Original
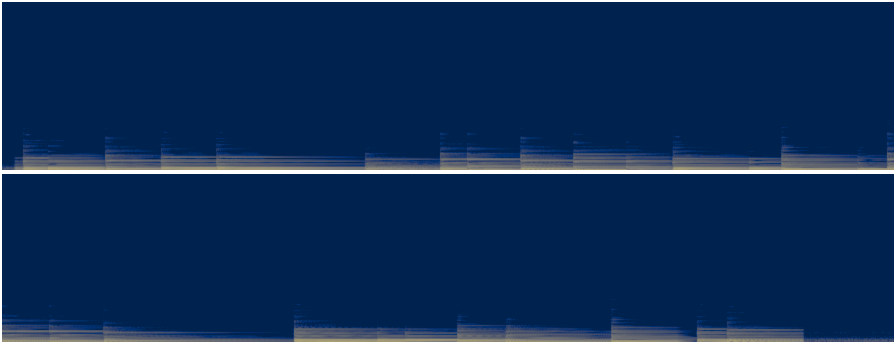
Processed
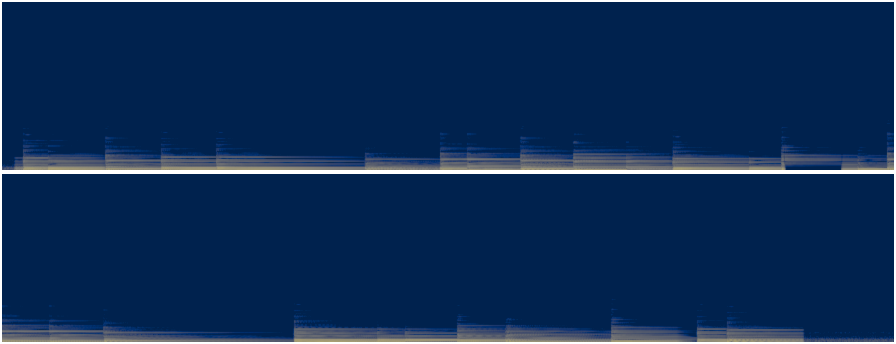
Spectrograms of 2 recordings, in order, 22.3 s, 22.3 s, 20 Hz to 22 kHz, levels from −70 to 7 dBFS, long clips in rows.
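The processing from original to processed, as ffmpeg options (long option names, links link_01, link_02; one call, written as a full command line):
ffmpeg -i in.wav -filter_complex "[0:a]asplit=3[link_01][link_02][link_03];[link_01]afade=type=out:start_time=9.77:duration=0.02[link_04];[link_02]highpass=frequency=1300:width=0.5412,highpass=frequency=1300:width=1.3066,afade=type=in:start_time=9.77:duration=0.02,afade=type=out:start_time=10.49:duration=0.02[link_05];[link_03]afade=type=in:start_time=10.49:duration=0.02[link_06];[link_04][link_05][link_06]amix=inputs=3:normalize=0" out.wav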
